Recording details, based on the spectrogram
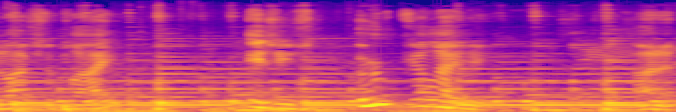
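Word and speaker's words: ukulele: to play is his o aele o aele that's how they say it in Hawaii you got to have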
